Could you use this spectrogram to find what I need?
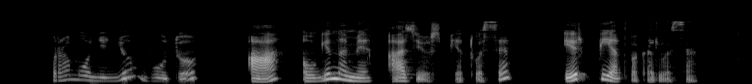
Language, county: Lithuanian, Marijampolė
